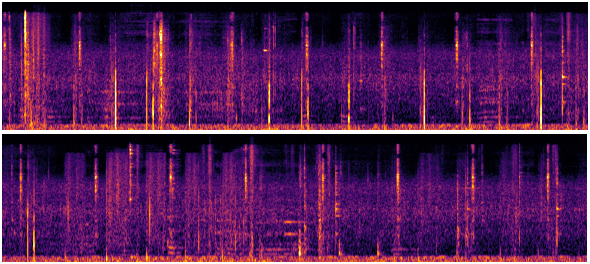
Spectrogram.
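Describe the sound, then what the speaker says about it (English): A ghost's footsteps sound in the horror game Phasmophobia: a steady run of quiet, evenly spaced thuds that carry on throughout over a constant low rumble, with no voices. "you could still hear its footsteps"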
